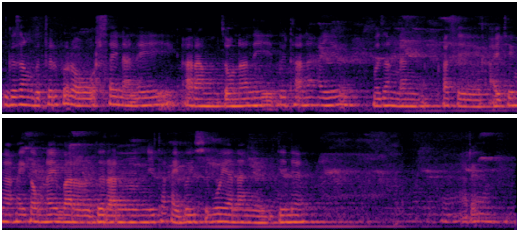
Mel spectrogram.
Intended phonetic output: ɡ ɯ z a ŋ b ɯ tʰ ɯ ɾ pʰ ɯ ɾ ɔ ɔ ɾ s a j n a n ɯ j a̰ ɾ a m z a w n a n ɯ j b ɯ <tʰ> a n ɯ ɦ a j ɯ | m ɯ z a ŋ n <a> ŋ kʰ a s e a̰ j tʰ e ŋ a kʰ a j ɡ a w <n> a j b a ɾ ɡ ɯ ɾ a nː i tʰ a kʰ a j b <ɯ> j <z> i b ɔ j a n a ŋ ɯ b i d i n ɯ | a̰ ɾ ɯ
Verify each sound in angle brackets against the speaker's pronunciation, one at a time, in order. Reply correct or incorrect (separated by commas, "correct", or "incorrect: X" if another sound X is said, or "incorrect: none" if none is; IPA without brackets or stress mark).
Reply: correct, correct, correct, correct, incorrect: s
